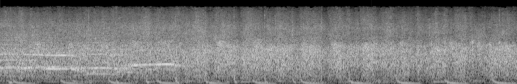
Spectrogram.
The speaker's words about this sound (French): Sauf pour une personne qui a très bien dormi, vous pouvez applaudir,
